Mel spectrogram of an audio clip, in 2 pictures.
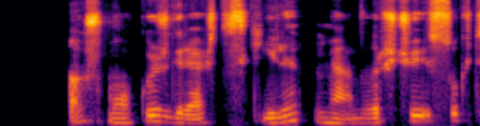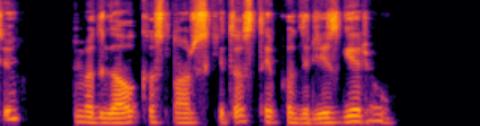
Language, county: Lithuanian, Vilnius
